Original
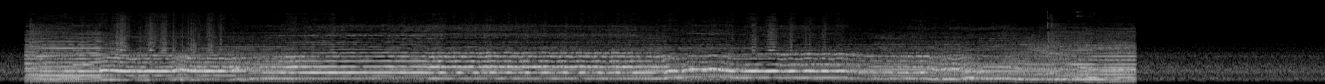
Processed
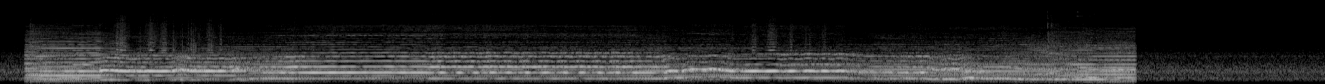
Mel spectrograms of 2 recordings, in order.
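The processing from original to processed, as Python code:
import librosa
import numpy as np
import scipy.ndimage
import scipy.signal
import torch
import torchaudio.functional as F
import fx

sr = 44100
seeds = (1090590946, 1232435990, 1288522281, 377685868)

y = fx.peak_eq(x, sr, hz=410.0, db=5.0, octaves=1.6)
y = y * 10.0 ** (-6.5 / 20.0)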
